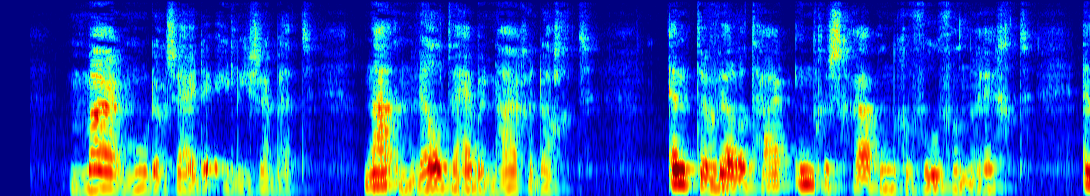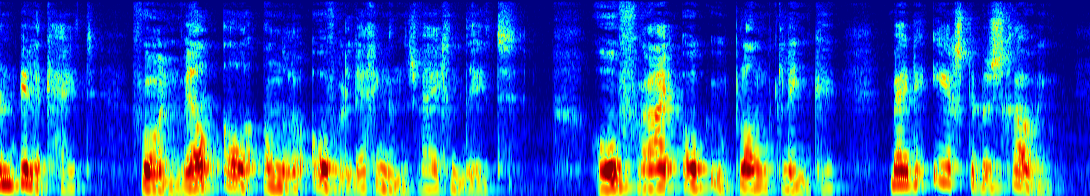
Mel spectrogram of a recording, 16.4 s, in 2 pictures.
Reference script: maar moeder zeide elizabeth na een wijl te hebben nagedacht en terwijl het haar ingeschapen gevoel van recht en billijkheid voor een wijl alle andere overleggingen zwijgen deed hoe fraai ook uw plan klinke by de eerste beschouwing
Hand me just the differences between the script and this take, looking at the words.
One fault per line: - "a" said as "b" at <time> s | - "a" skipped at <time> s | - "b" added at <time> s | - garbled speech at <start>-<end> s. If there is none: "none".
none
